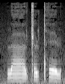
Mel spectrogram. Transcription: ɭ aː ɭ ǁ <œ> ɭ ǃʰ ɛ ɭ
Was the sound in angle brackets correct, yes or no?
yes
